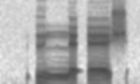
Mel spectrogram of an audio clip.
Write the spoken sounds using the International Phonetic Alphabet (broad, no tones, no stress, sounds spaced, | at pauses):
ʔ ɨ nː ɛ ʔ ɛ ʃ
